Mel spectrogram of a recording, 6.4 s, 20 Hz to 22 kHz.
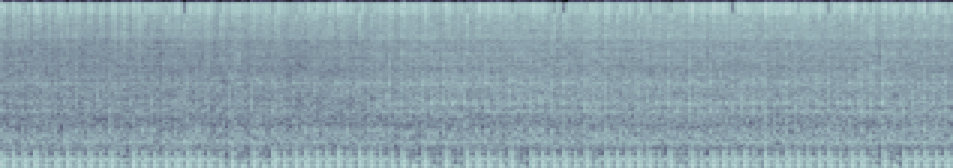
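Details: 2024 Yamaha YZ450F after overheating that melted the plastic water spout, idling with drain bolt out while flushing coolant with water: even, steady thumping idle with regular beat, no knocks or misses; healthy single-cylinder.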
